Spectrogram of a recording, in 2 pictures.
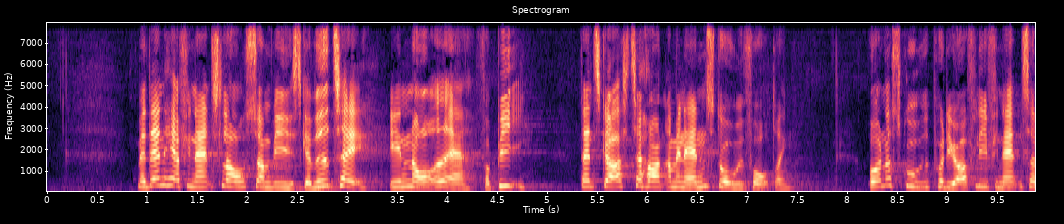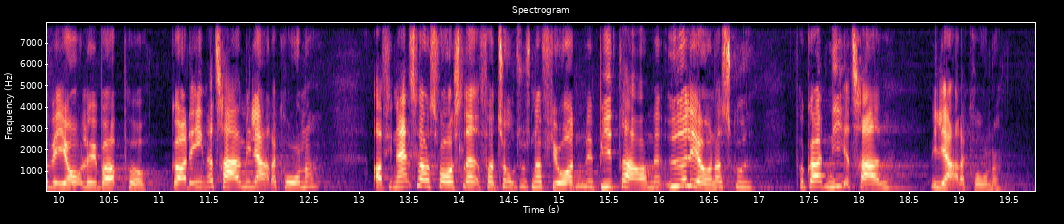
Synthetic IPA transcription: med̥enəheɐ̰finæn̰slɒʊsɒ̽mʋisɡ̥æʋe̝ð̞ˠt͡sʰɛ̰ːe̝nn̩ɒ̰ːð̞̩ˠæɐfɒ̽b̥ḭː | d̥ensɡ̥æɒ̽sə̥t͡sʰɛ̰ːɦɒ̽n̰ɒ̽me̝nænn̩sd̥o̝ɐ̰uð̞ˠfɒ̰ːd̥ʁeŋ | ɔ̽nɐsɡ̥uð̞̰ˠpʰɒ̽diɒ̽fn̩liəfinæn̰sɐʋe̝iɒ̰ːlø̰ːb̥əɒ̽b̥̚pʰɒ̽ɡ̥ɒ̽ɾ̥e̝ːnɒ̽t͡sʰʁɑðˠʋəmiliɑ̈ːdˠɐkʰʁo̝ːnɐ | ʔɒ̽finæn̰slɒʊsfɒːslɛ̰ðˠfɒ̽t͡sʰo̝̰ːt͡sʰṵːsn̩ɒ̽fjo̝ɐd̥n̩ʋe̝b̥id̥ʁɑ̈ːʊmeʔyðˠɐliɐɔ̽nɐsɡ̥uð̞̰ˠ | pʰɒ̽ɡ̥ɒ̽d̥niːɒt͡sʰʁɑ̈ðˠʋə | miliɑ̰̈ːɾɐkʰʁo̝ːnɐ

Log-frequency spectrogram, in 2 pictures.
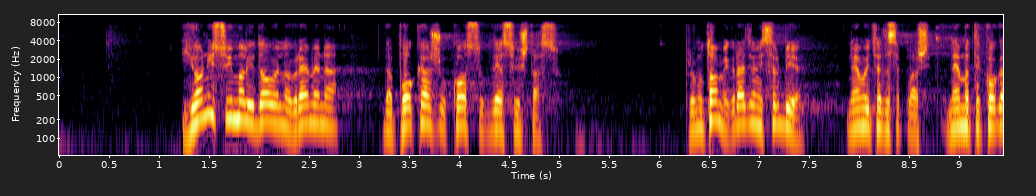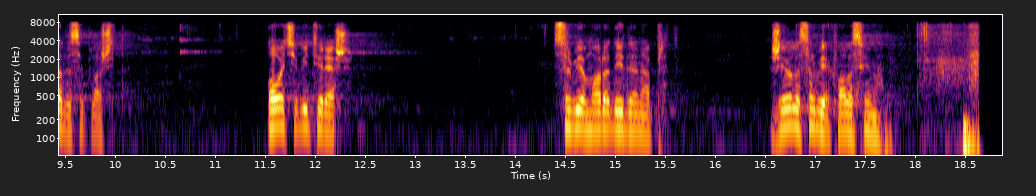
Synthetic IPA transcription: io̞nisuimalid̪o̞ʋoʎnoʋɾemena | d̪apo̞kaʒuko̞suɡd̪esuiʃt̪asu̥ | pɾemat̪o̞meɡɾad͡ʑanisr̩bija | nemojt̪ed̪ase̞plˠaʃi̥t̪eneːmat̪eko̞ɡad̪ase̞plˠaʃi̥t̪e̥ | o̞ʋot͡ɕe̞bit̪iɾeʃeno | sr̩bijamoːɾad̪aid̪enapɾed̪ | ʒiːʋilasr̩bijaxʋaːlasʋima

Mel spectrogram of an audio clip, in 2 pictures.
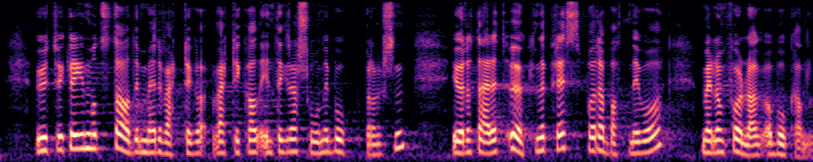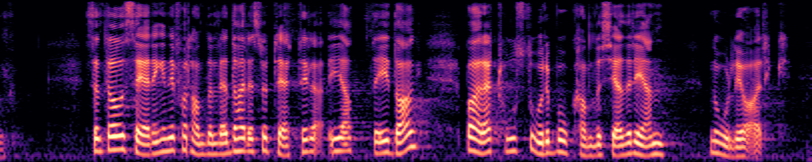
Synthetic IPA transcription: ʉːt̪ʋɪklɪŋənmuːt̪st̪ɑːd̪ɪmeːɾʋæʈɪkʰɑːlʔɪ̰nt̪əɡɾɑʂuːnɪbuːkbɾɑŋʂn̩jøːɾɑt̪̚d̪ɛæːɾɛt̪ʰøːkənəpʰɾɛsːpʰɔɾɑbɑt̪nɪʋoːəmɛlːɔmfɔɭɑːɡɔ̰buːkhɑ̰nd̪l̩ | sɛnt̪ɾɑlɪseːɾɪŋənɪfɔɾhɑnd̪əleːd̪əhɑɾɛsʉlt̪ʰeːʈ̪ʰɪlɪɑ̰t̪̚d̪ɛɪd̪ɑːɡb̥ɑːɾəæʈʰuːst̪uːɾəbuːkhɑnd̪ləçeːd̪əɾɪjɛnː | nuːɭiːɔ̰ʔɑ̰ɾk

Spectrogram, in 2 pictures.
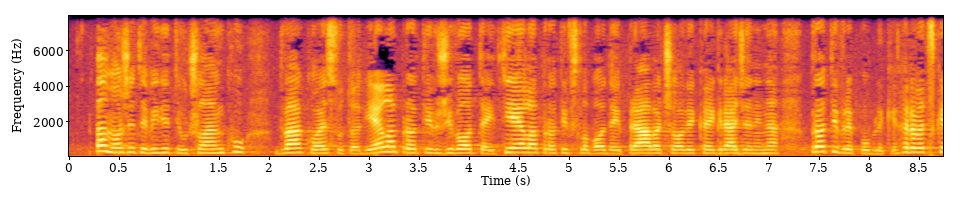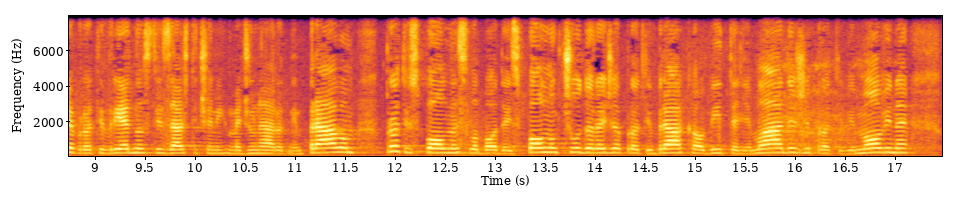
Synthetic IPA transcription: pamo̞ʒe̞t̪e̞ʋid̪je̞t̪iut͡ʃlˠaːŋkud̪ʋaːko̞jasut̪o̞ːd̪jeːlˠapɾo̞t̪iʋʒiʋo̞t̪ait̪jeːlˠapɾo̞t̪iʋslˠo̞bo̞d̪eipɾaːʋat͡ʃo̞ʋje̞kaiɡɾad͡ʑaninapɾo̞t̪iʋɾe̞publike̞xr̩ʋat̪skepɾo̞t̪iʋːɾjeːd̪no̞st̪izaʃt̪it͡ɕe̞nixme̞d͡ʑunaːɾo̞d̪nimpɾaːʋo̞mpɾo̞t̪iʋspo̞lˠneslˠo̞bo̞d̪e̞ispo̞lˠno̞ɡt͡ʃud̪oɾed͡ʑapɾo̞t̪iʋbɾaːkaobiːt̪e̞ʎimlˠaːd̪e̞ʒipɾo̞t̪iʋimo̞ʋine̞

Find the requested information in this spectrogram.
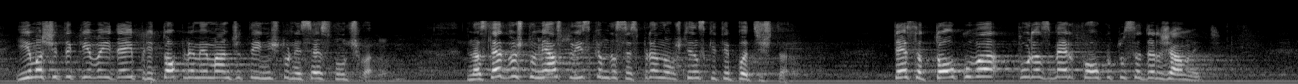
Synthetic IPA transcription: imɐʃɛt̪ɐkivəid̪ɛipɾit̪ɔplʲɛmɛmand͡ʒət̪əiniʃt̪onɛsɛslˠut͡ʃvə̰ | nɐslɛd̪vəʃt̪omʲjast̪oiskəmd̪ɐsɛspɾənɐopʃt̪inskit̪ɛpɤt̪iʃt̪ə̰ | t̪ɛsət̪ɔlˠkʊvəpoɾɐzmɛɾkɔlˠkot̪osɐd̪ɐɾʒavnit̪ɛ̥

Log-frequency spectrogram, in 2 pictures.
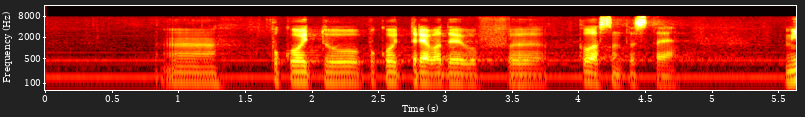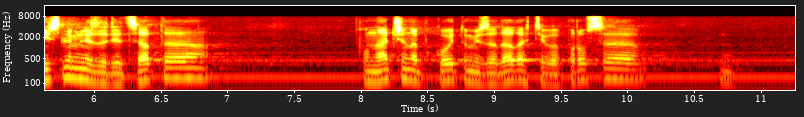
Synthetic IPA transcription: ə | pokɔjt̪opokɔjt̪ʊ̥t̪ɾʲabvəd̪ɐɛvəf | klˠasnət̪əst̪ɐja̰ | mislimlizɐd̪ɛt̪sat̪ə | pʰonat͡ʃinəpo̥kɔjt̪ʊmizɐd̪ad̪əxt̪ɛvɐpɾɔsə

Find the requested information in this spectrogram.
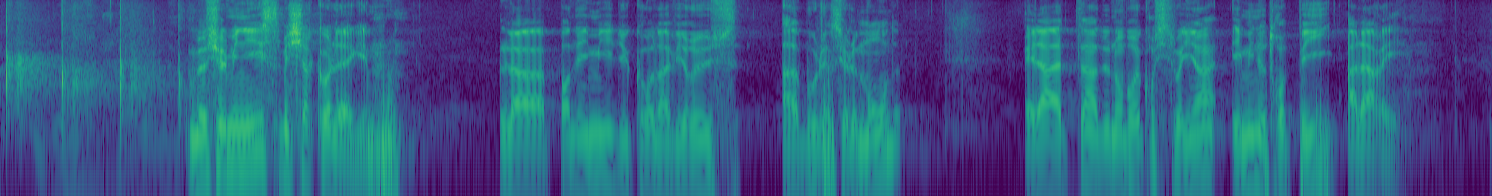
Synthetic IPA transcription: məsjøləminist̪χəmeʃɛʁkɔlɛɡ | lapɑ̃d̪emid̪ykɔʁɔnaviʁys | abulvɛʁseləmɔ̃d̪ | ɛlaːt̪ɛ̃d̪ənɔ̃bʁøkɔ̃si̥t̪wajɛ̃eminɔt̪χəpeialaʁe

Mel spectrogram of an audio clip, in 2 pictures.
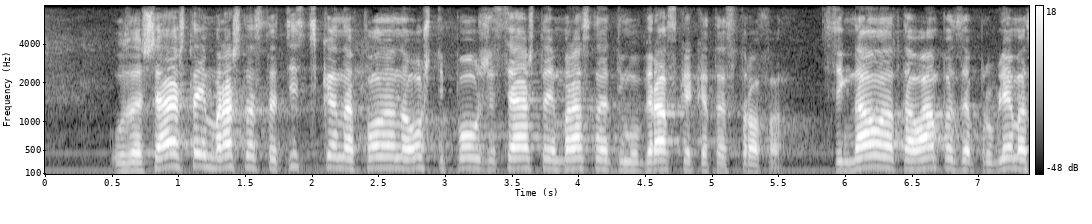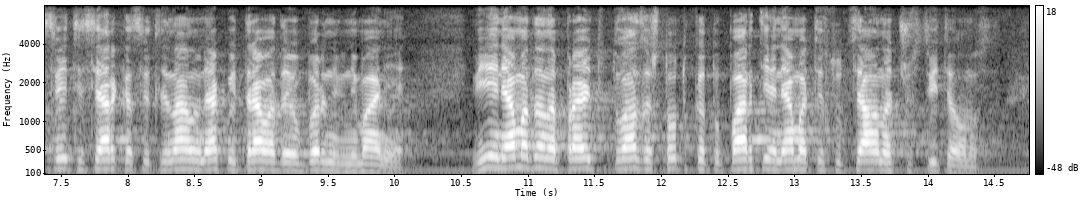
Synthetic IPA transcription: ozɐʃavɐʃt̪əimɾat͡ʃnəst̪ɐt̪ist̪i̥kənɐfɔnənɐɔʃt̪ɛpoʊʒɐsjavɐʃt̪əɛmɾat͡ʃnəd̪ɛmoɡɾafskəkɐt̪ɐst̪ɾɔfə̰ | siɡnalˠnɐt̪ɐlˠampəzɐpɾoblɛməsvɛt̪ʲisʲjaɾkəsvɛt̪lʲinanonʲakoit̪ɾʲabvəd̪ɐiobɤɾnivnimaniɛ̰ | viɛnʲamɐd̪ɐnɐpɾavit̪ɛ̥t̪ovazɐʃt̪ɔt̪ʊ̥kɐt̪ɔpaɾt̪ijɐnʲamɐt̪ɛsot̪sialˠnɐt͡ʃust̪vit̪ɛlˠnost̪

